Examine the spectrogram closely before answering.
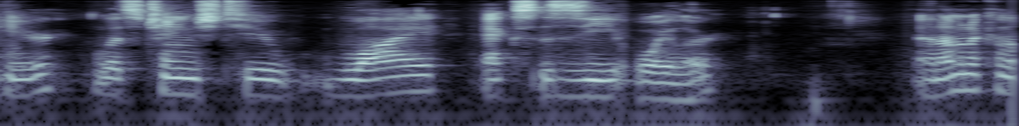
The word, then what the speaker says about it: Euler: you notice how it it looks like uler but it's actually Oiler that's just the way it's pronounced so there's several different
